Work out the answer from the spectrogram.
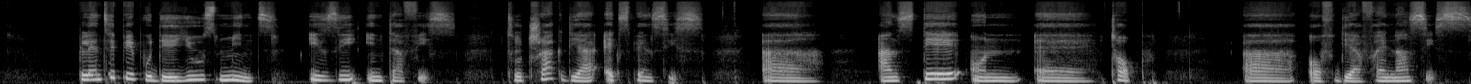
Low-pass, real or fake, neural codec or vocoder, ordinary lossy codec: none; fake; vocoder, 48 kHz, 128 mel bands, Vocos; none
